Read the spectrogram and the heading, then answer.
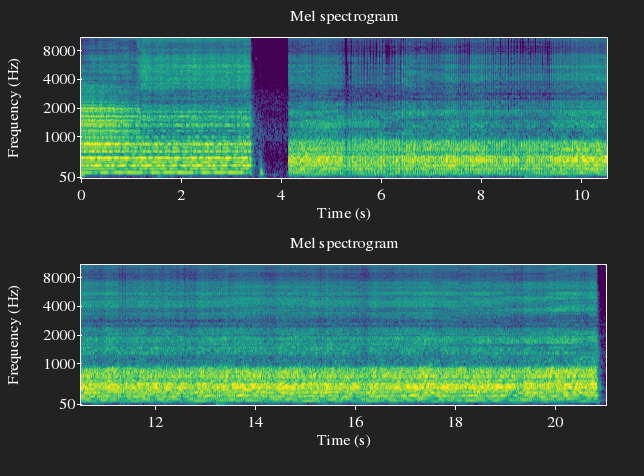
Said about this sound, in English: So, that's your distortion, and that's everything on the Reef ACS.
